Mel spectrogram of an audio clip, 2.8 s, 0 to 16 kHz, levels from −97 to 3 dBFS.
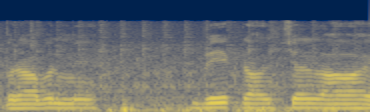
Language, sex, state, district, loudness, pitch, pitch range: Hindi, male, Uttar Pradesh, Shamli, -15 LUFS, 140 Hz, 135-145 Hz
